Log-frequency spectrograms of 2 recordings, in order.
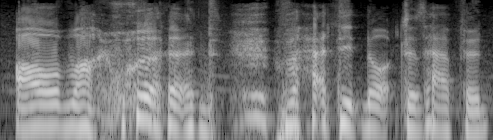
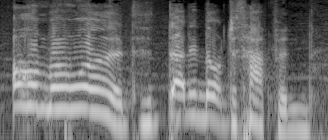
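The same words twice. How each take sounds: First: Slow, laughing disbelief; shocked laughter. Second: High, loud stunned disbelief; can't believe what you just saw; shocked. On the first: Laughing at the crash. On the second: Reacting to crash on stream. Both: Real, not acted.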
